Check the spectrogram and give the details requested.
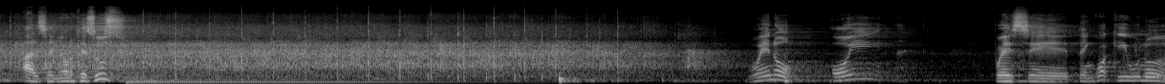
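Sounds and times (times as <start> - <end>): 
loud audience applause: 0.0 - 7.4
speech: 0.2 - 1.6, 7.6 - 8.8, 10.0 - 11.6.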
